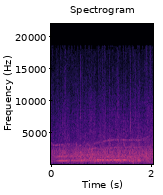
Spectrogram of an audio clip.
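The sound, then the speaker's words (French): Steady, dense applause from a concert audience for a trumpet player from Cologne, Germany, a continuous crackle of many hands clapping at even loudness throughout, with no voices standing out. “Merci, veuillez applaudir très fort cette formidable trompettiste que j'ai découvert il y a peu, qui nous vient de Cologne et d'Allemagne, Heidi Bayer.”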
